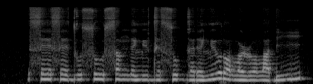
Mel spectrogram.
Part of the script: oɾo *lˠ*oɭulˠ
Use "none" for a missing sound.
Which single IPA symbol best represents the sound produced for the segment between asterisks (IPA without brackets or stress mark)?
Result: lˠ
